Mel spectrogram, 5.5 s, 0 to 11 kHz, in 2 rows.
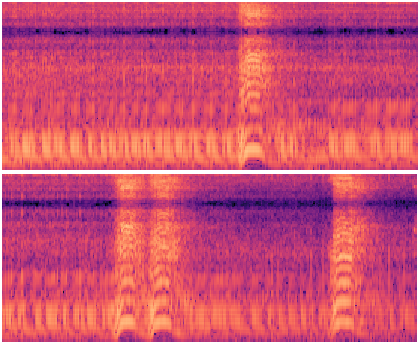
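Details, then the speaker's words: Modded LRP .32 nitro RC engine, still new with only about half a gallon through it: a low, slightly loping idle between a few quick throttle blips. The idle is set too low. "this lrp is still new it's only got maybe half gallon to that actually that idle is pretty low i think it's too"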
